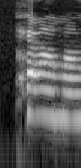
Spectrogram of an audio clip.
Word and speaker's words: Parmer: And remember, Parmer rhymes with farmer, but starts with a P like Paul.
